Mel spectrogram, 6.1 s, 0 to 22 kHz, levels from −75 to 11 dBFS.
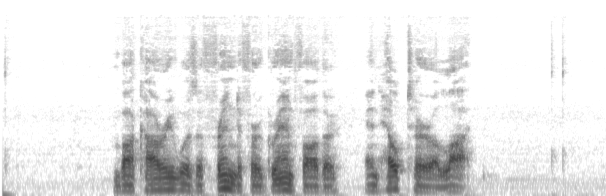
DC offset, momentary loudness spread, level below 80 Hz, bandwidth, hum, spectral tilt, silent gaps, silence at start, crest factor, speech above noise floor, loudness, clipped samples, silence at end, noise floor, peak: under 0.1%; 8 LU; -44 dBFS; 17 kHz; none; -7 dB/octave; none; 0.05 s; 18 dB; 40 dB; -18 LUFS; under 0.1%; 1.35 s; -57 dBFS; -2 dBFS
